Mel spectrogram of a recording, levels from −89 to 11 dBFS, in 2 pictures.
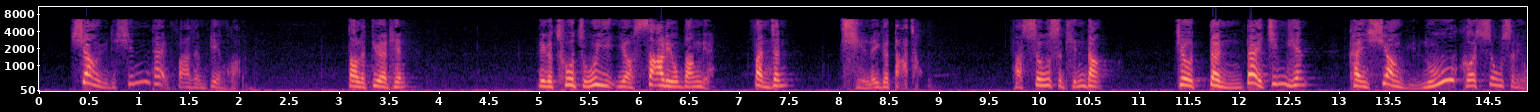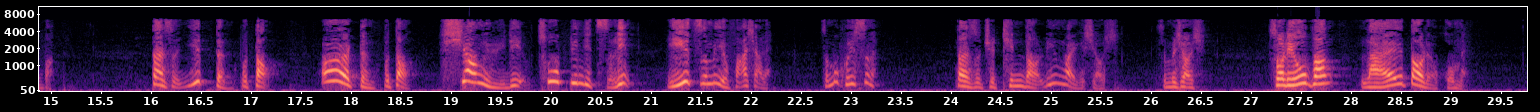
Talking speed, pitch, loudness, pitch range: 210 characters per minute, 235 Hz, -18 LUFS, 195-300 Hz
